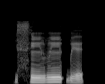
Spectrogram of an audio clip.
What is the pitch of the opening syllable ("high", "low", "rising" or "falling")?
low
